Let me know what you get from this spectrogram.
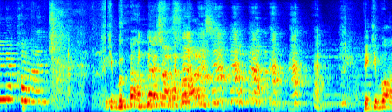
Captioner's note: laughter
